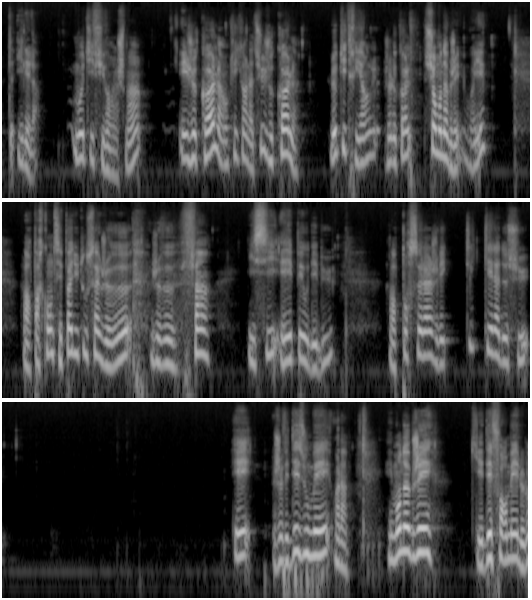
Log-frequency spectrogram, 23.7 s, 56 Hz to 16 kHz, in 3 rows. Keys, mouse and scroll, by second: 0.9 click, 6.1 click, 15.5 click, 17.6 click, 19.1 middle click, 20.1 KP_Subtract, 21.2 middle click, 21.8 middle click.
